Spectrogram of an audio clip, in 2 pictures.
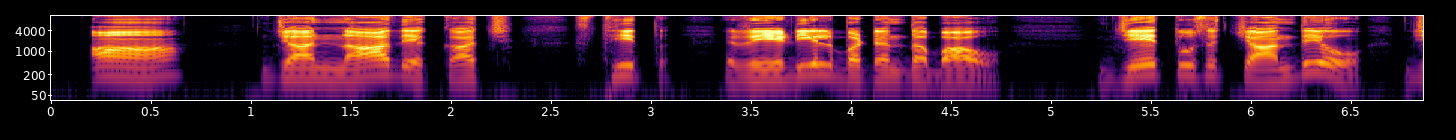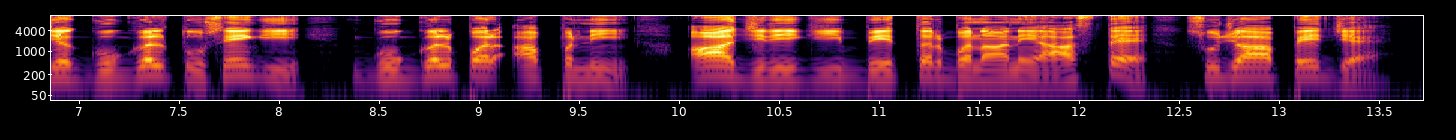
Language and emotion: Dogri, neutral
